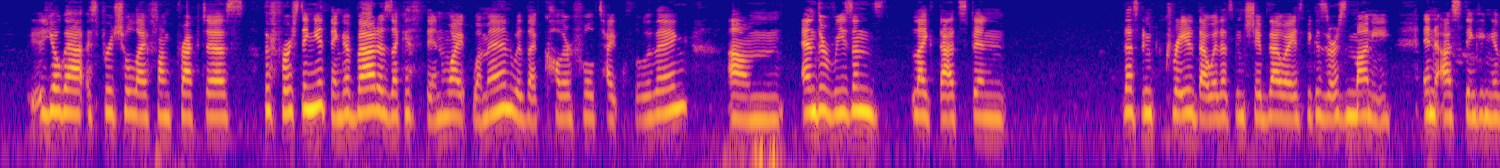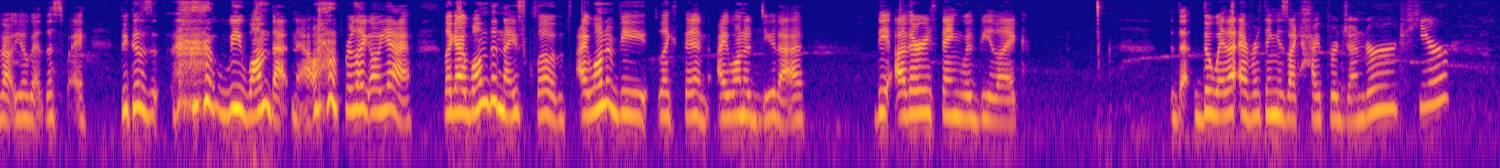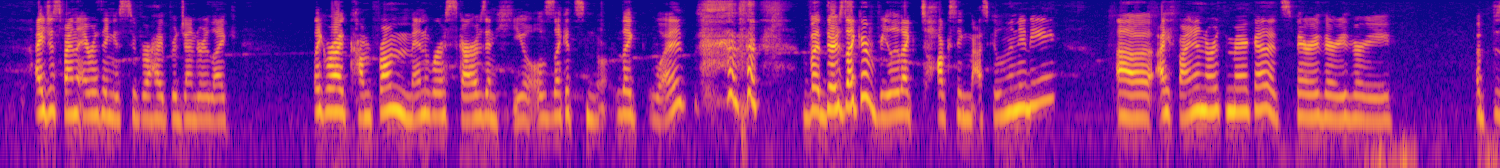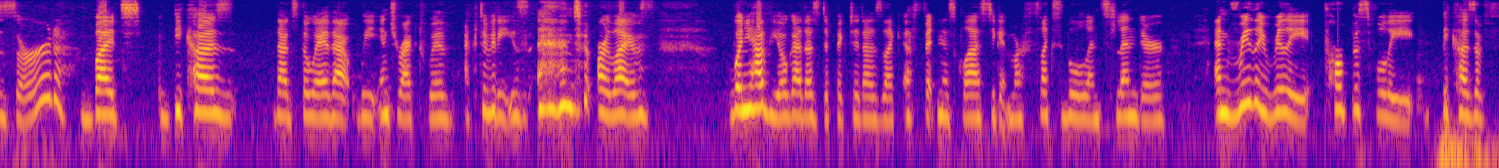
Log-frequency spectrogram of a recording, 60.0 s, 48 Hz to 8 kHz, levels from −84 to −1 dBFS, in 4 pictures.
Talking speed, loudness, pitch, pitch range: 170 wpm, -16 LUFS, 235 Hz, 220-265 Hz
